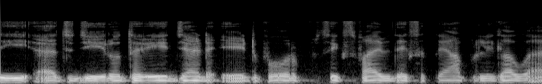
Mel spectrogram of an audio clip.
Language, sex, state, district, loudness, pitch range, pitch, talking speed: Hindi, male, Chandigarh, Chandigarh, -17 LUFS, 90-95 Hz, 90 Hz, 155 wpm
